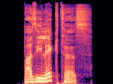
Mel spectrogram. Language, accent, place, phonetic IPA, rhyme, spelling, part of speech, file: German, Germany, Berlin, [baziˈlɛktəs], -ɛktəs, Basilektes, noun, De-Basilektes.ogg
- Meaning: genitive of Basilekt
